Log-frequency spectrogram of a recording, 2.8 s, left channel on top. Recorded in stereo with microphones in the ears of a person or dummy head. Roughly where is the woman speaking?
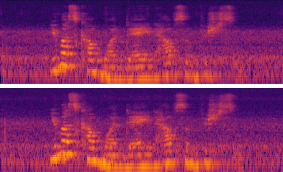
Centre.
